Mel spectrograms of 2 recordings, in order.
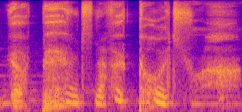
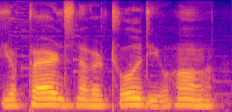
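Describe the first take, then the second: First: It is said in a put-on character voice. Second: It is said in a normal, slightly menacing voice. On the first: The speaker calls it wrong. "Crap, no, that's uh, that's not gonna work" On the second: The speaker calls it right. "I'm just gonna do Kurama in my normal voice, like a little bit more menacing"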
